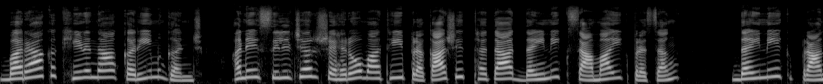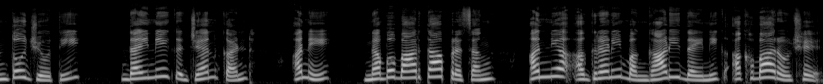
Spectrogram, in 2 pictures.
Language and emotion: Gujarati, neutral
